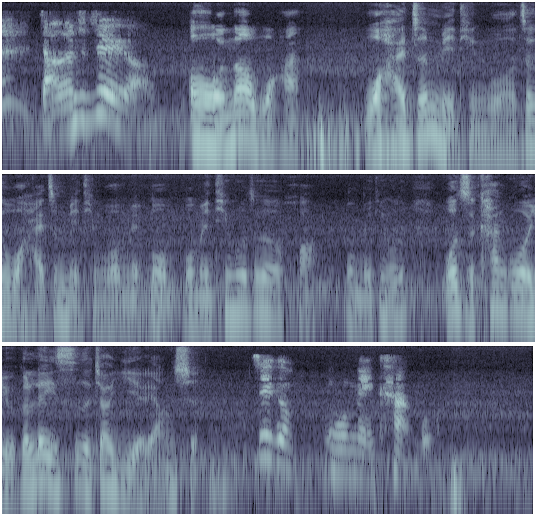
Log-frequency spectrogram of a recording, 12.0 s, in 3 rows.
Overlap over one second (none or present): none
